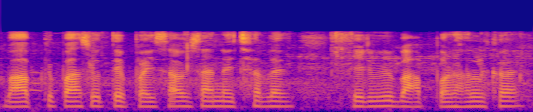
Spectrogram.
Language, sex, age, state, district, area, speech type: Maithili, male, 18-30, Bihar, Muzaffarpur, rural, spontaneous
